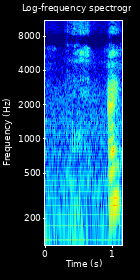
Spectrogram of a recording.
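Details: Male pet cat indoors in the morning, meowing for attention and cuddles while its owner is on the phone; one short rising meow near the end, after a quiet room, with a person's voice nearby.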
